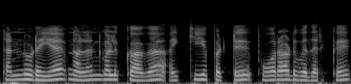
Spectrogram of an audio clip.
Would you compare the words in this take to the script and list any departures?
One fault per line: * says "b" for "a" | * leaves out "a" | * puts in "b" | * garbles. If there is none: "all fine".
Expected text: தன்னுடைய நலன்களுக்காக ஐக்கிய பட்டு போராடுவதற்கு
all fine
